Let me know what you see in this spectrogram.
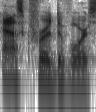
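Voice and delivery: usual speaking voice

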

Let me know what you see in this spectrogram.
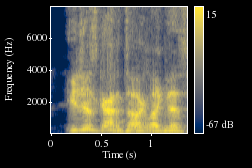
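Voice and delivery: gravelly, creaky impression voice.

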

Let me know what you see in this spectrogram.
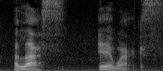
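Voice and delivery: play-acted, completely deadpan, low and flat. Quoting a favourite line from the book to a co-host, completely deadpan. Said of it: "just completely sort of deadpan".

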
